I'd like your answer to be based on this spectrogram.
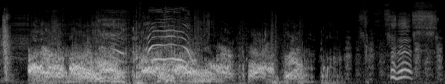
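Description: Cartoon dogs inside a house, with a short panting, whimpering stretch alongside several voices speaking and brief tonal squeaks near the end.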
